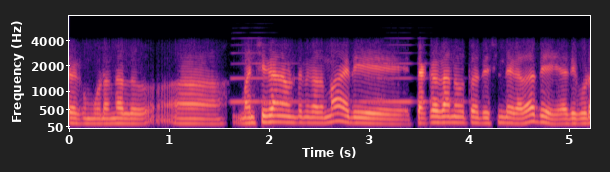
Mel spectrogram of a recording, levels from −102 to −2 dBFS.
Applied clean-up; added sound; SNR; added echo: neural mask model RNNoise.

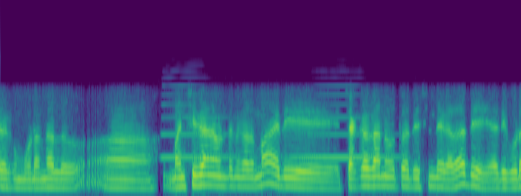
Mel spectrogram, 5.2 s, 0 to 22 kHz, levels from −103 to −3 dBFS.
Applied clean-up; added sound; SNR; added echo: none; Wind instrument, woodwind instrument; 16 dB; none.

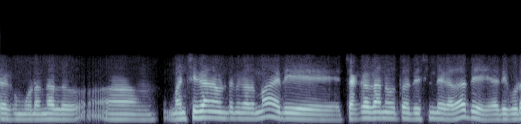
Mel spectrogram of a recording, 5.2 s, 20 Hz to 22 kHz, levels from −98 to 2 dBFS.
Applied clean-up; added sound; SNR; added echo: neural mask model Resemble Enhance denoiser.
